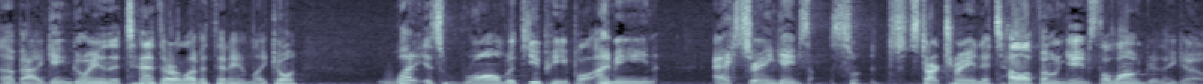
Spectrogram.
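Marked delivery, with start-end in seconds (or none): none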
